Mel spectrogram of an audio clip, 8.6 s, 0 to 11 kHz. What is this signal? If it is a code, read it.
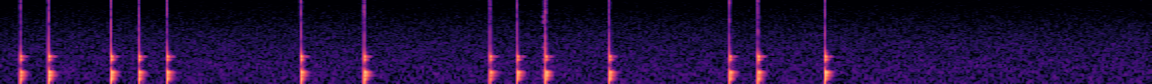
Tap code, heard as knocks on wood, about 5 knocks a second. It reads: HALF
